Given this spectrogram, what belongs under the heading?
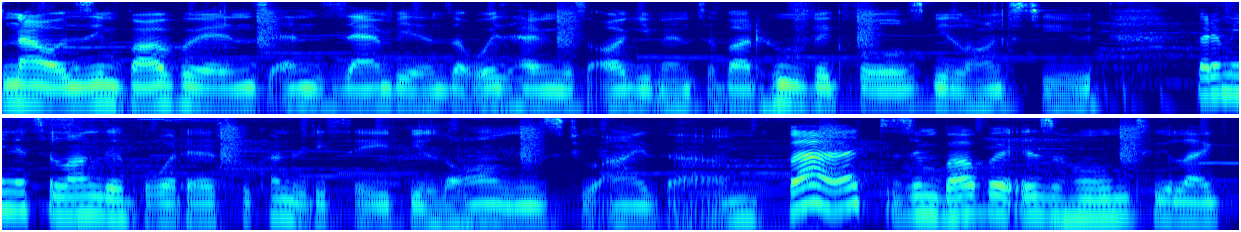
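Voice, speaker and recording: A woman's voice: extremely low pitch, dark tone. A young woman from South Africa narrating her travel vlog in a chatty, casual way, full of "like" and light laughs. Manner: chatty, lots of "like", laughs often. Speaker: vlogger.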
